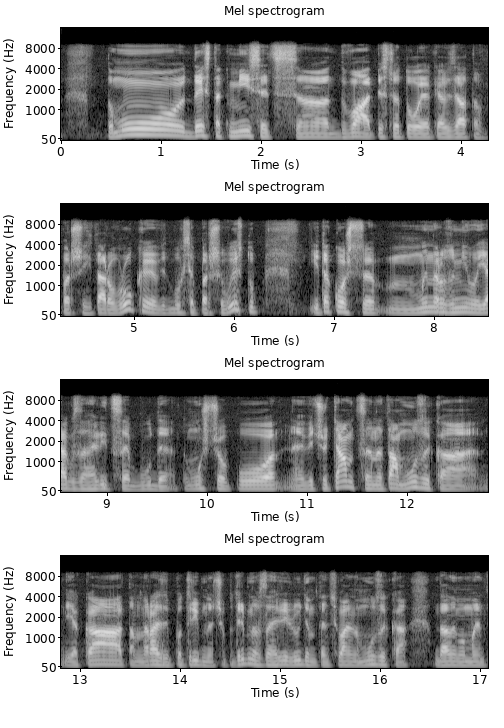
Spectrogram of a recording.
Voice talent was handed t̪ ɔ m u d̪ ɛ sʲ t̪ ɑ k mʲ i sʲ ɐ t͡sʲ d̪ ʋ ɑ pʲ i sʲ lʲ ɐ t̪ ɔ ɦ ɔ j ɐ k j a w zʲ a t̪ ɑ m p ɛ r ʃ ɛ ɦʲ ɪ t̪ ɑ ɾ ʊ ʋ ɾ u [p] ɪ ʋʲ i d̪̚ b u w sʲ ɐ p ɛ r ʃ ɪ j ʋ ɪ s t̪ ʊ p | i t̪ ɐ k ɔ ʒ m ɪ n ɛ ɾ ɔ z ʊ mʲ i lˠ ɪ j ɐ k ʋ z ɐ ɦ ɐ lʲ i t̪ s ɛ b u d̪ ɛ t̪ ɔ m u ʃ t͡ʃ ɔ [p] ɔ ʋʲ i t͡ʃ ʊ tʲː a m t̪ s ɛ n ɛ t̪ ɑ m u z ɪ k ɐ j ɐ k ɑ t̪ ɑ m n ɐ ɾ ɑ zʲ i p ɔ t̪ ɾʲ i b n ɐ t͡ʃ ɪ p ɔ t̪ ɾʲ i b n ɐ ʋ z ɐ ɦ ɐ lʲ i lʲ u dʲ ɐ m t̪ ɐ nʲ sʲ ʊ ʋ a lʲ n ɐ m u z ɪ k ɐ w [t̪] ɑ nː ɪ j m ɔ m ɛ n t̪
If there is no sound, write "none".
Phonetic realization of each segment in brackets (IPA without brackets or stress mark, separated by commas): k, p, d̪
